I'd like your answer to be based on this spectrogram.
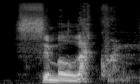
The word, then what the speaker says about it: simulacrum: You are very astute, but it's pronounced simulacrum. Say it with me. Simulacrum.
